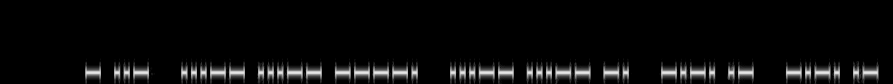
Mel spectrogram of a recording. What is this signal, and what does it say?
Morse code, heard as a keyed tone, about 24 wpm, 550 Hz. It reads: TU 339 33N CA CA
